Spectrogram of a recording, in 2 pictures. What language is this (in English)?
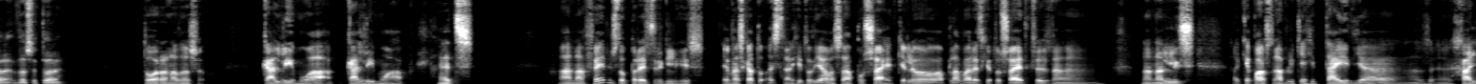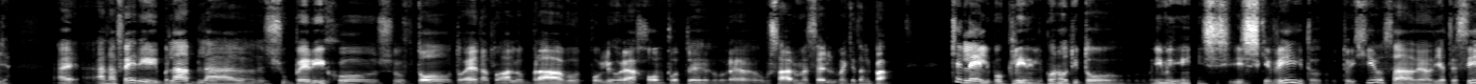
Greek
